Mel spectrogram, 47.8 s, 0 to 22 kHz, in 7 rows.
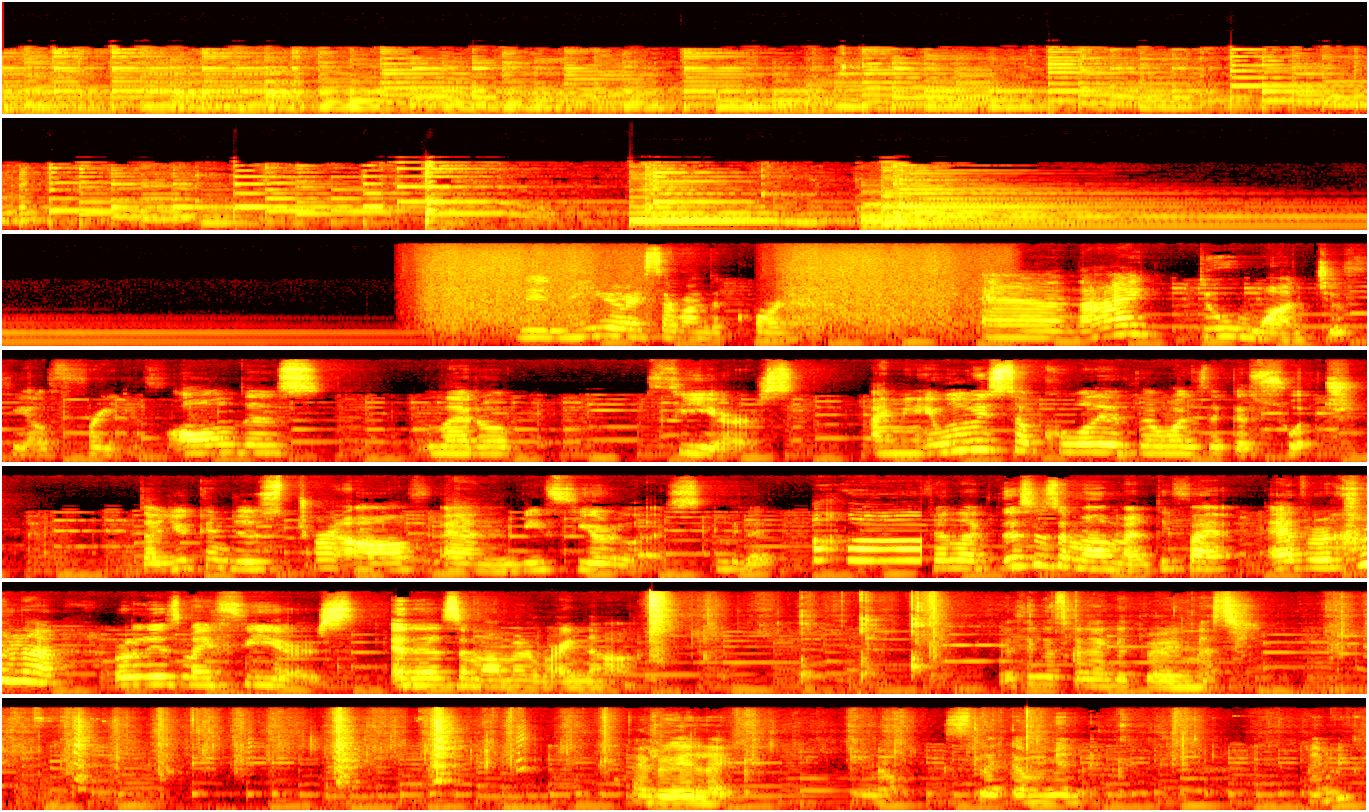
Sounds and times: Music: 0.0s - 47.7s.

